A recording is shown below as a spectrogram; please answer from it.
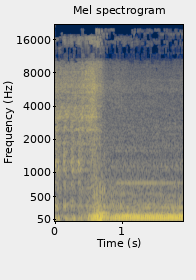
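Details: Dodge Cummins diesel started right after a FASS Titanium Signature Series fuel system install, primed by cycling the ignition on and off. Short crank, quick catch and a brief rev, then an even, steady idle: normal start.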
